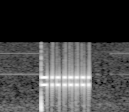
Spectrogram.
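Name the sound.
telephone number being dialed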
